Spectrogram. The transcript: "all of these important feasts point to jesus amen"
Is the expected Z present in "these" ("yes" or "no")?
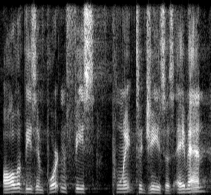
yes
